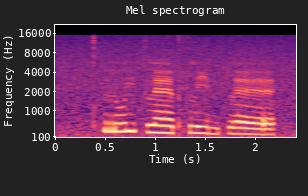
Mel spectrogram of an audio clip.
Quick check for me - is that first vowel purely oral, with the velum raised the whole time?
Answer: yes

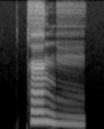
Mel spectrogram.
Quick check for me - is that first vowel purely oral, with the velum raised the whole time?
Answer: no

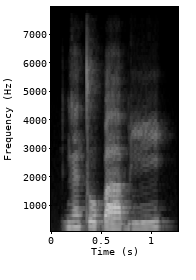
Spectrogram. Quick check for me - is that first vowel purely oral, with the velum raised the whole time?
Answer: no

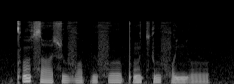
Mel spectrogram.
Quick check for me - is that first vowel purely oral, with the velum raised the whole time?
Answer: no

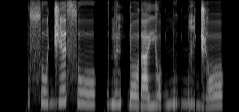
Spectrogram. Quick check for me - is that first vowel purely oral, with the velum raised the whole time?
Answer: yes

